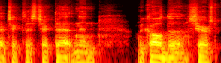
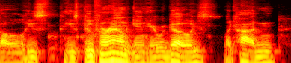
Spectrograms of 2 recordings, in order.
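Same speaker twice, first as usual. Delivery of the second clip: plain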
